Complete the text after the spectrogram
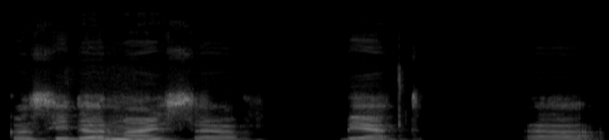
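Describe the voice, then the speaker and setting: A Hungarian-accented man whose first language is Hungarian, hosting an interview. He speaks slowly and haltingly, restarting words as he searches for them, at a medium pitch. The audio sounds dull and lo-fi. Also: darkish tone. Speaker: podcast host. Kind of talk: casual interview chat.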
